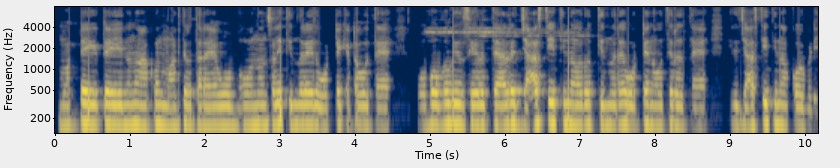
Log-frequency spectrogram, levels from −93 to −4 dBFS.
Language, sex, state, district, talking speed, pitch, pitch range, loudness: Kannada, male, Karnataka, Chamarajanagar, 125 wpm, 155 Hz, 150-155 Hz, -20 LUFS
